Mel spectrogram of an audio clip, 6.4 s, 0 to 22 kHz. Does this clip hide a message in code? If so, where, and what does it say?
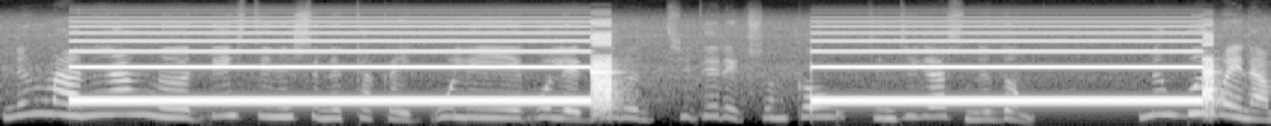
Yes: ZX Spectrum tape loading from 0.3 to 6.1 s, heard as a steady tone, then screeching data, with speech in Bodo.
